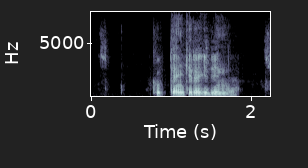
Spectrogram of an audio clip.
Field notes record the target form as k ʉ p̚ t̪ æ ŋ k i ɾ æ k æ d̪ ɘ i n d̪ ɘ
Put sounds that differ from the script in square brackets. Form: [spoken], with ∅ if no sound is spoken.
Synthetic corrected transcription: k ʉ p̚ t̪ æ ŋ k i ɾ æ k [i] d̪ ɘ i n d̪ ɘ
